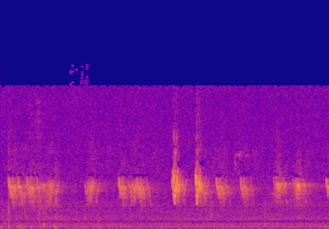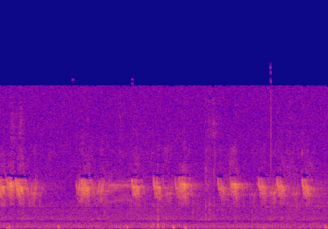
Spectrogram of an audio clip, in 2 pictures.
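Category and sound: bird, bird calls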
